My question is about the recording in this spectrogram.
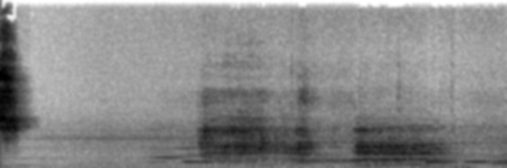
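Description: Eerie ambient background music: a few held tones under a hiss that swells in about a second and a half in and again near the end, after a quieter opening second.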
